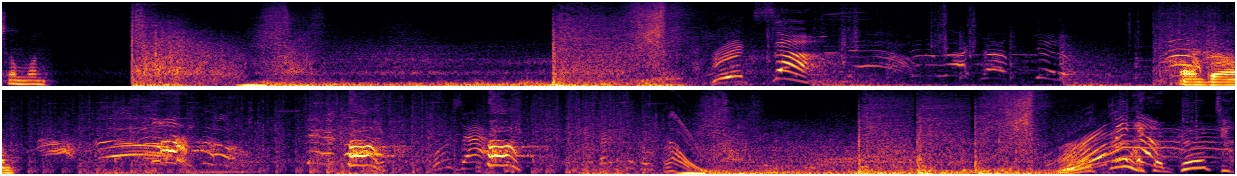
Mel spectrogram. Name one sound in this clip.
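Gunshots rattle in quick bursts.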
